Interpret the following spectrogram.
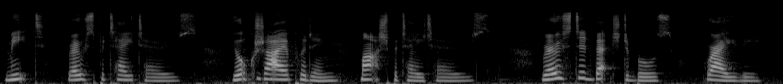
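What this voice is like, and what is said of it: Put-on British accent. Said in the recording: “I should read this in a British accent.”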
